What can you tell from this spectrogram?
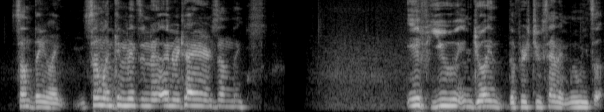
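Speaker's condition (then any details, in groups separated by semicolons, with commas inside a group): Cerebral palsy; able to speak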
